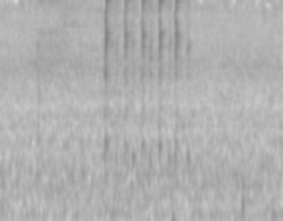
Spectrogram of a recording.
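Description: A pickaxe chips at stone with a quick run of clicking taps.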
